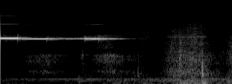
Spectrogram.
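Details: Monthly home test of an upstairs smoke alarm: one loud, steady, high-pitched beep of just over a second, then quiet; the smoke alarm sounds properly on test.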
